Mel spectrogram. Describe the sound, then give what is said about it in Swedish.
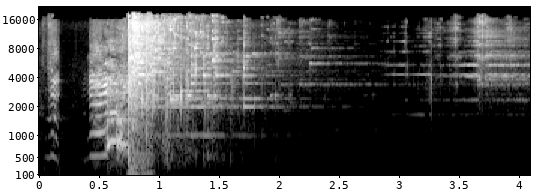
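A beautiful old glass vase, thrown with full force, smashes against a wall in one loud, sharp crash, followed by bright ringing shards that fade out and fill the floor, with a few faint tinkles of settling glass afterward. “Mamma slängde den med full kraft rakt in i väggen. Golvet fylldes av skärvor.”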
